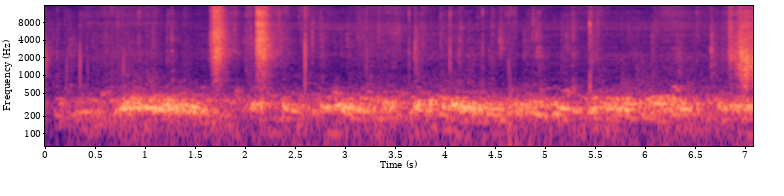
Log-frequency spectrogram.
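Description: King pigeon cooing in low, rolling, almost unbroken coos, with two brief swishes about two seconds in.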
